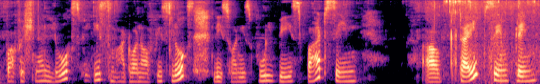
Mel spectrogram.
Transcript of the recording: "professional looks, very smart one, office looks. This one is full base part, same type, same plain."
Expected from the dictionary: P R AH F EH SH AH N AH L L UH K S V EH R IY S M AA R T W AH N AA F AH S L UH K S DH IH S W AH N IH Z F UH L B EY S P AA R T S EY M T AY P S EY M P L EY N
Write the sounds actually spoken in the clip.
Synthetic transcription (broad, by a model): P R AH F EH SH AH N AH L L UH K S V EH R IY S M AA R T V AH N AA F AH S L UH K S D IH S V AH N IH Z F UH L B EY S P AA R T S EY M T AY P S EY M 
